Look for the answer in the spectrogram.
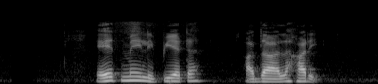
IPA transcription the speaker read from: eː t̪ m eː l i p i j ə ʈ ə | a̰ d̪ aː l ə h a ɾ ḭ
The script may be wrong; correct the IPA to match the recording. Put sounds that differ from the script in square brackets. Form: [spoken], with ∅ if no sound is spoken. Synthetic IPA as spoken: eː t̪ m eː l i p i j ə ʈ ə | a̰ d̪ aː l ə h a ɾ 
